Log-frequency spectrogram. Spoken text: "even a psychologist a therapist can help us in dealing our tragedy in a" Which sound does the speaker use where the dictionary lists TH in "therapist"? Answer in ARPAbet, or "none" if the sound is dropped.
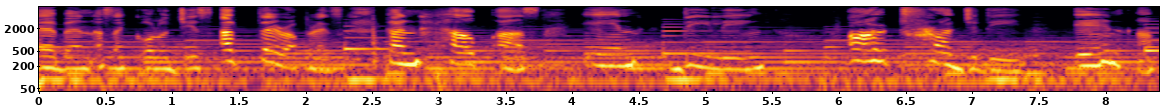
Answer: T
